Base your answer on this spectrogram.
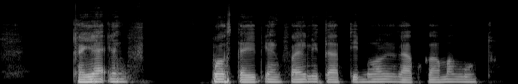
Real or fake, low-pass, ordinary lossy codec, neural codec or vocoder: fake; none; none; codec, 44.1 kHz, 3.4 kbps, Pupu-Codec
